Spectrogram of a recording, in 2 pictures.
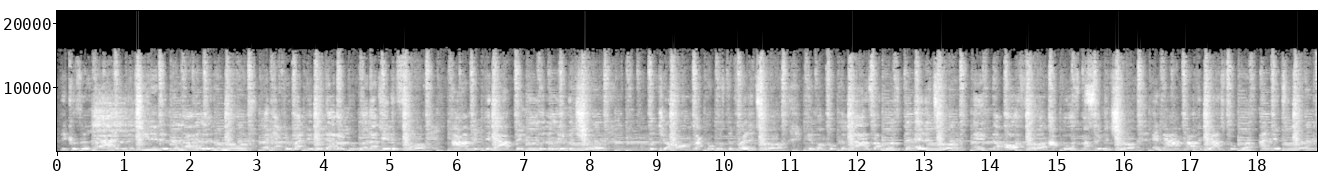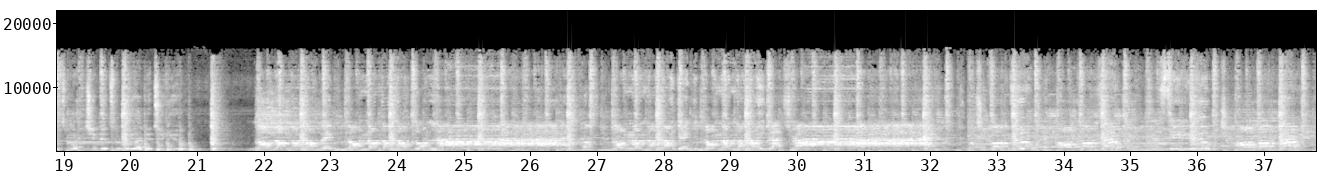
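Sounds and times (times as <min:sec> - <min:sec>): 
song: 0:00.4 - 0:37.7.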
